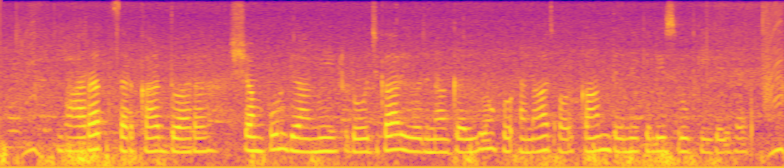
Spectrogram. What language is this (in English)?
Hindi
